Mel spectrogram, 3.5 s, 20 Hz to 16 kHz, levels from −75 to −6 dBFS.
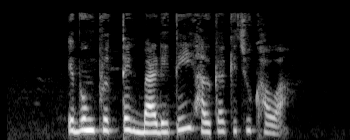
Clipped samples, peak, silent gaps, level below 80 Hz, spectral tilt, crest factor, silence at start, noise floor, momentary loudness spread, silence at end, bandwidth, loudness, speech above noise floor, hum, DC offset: under 0.1%; -2 dBFS; none; -60 dBFS; -5.5 dB/octave; 16 dB; 0.7 s; -67 dBFS; 14 LU; 0.65 s; 11.5 kHz; -16 LUFS; 52 dB; none; under 0.1%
